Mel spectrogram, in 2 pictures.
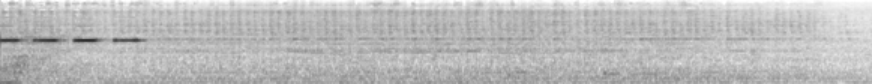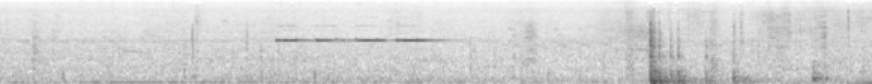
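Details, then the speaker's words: Motorhome with leaking exhaust manifold gasket seals awaiting repair (part on hand), after running: quick bursts of shrill high beeps, then a longer tone; the CO alarm is tripping from the manifold gasket leak. "so so yeah we are not going anywhere in this rv until those uh gasket seals or where the seals on those manifolds are are fixed and i've got i've got the part jesus went off again"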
